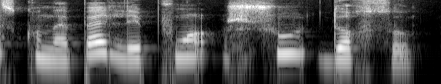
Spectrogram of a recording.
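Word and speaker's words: shu: Et sur le méridien vessie, au niveau du dos, il y a ce qu'on appelle les points choux dorsaux. Alors chou, ça s'écrit S-H-U.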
